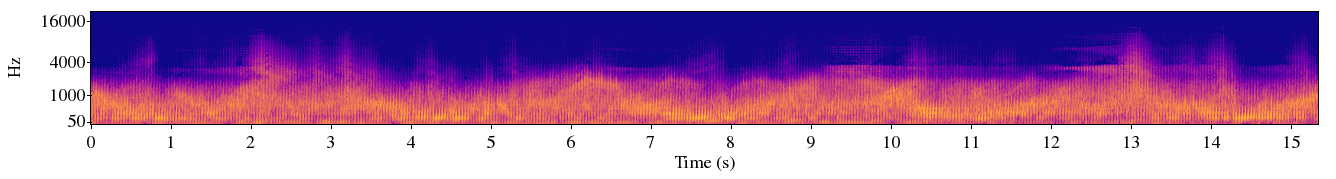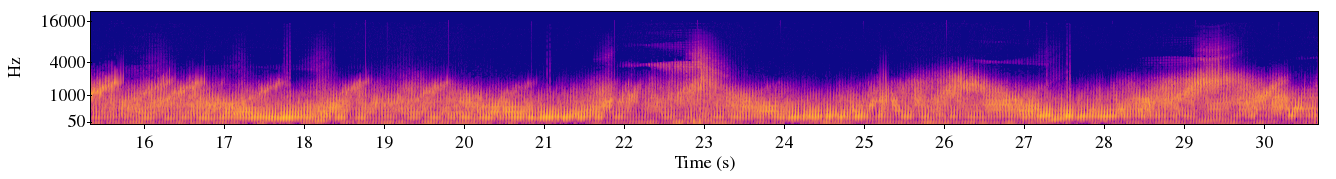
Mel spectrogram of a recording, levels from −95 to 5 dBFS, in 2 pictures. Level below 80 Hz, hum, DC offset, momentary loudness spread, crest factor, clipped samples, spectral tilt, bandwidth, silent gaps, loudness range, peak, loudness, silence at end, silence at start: -38 dBFS; none; under 0.1%; 7 LU; 18 dB; under 0.1%; -9 dB/octave; 7.2 kHz; none; 2 LU; -2 dBFS; -20 LUFS; 0 s; 0 s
